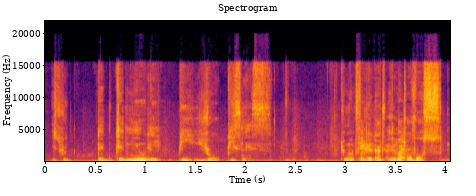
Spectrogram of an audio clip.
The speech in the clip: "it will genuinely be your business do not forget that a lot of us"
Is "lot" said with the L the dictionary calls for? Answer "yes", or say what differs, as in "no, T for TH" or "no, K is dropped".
no, N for L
